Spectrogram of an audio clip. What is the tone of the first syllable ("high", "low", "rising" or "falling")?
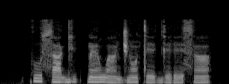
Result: high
